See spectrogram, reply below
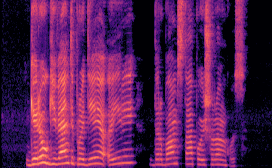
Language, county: Lithuanian, Vilnius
